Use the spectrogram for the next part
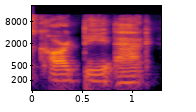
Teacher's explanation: And then the third to last syllable is the antepenult. And it's the antepenult that gets the emphasis. Almost always, not always, but almost always.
